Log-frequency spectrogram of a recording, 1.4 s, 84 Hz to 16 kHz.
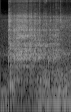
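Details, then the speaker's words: Honda Vario Techno 125 scooter that died suddenly while riding; lights, indicators and horn work with key on, but the starter cranks steadily with no firing and it won't start. No spark at the plug or coil lead, so ignition loss. "Di starter dia jalan tuh, jalan tapi nggak mau hidup ya."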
